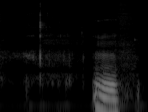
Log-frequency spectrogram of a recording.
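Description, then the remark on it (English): Quiet sipping and mouth sounds from a bourbon cocktail made with aromatic bitters and simple syrup, poured over ice, with a single light clink, then a loud, satisfied hum of appreciation. “I'm going to have another sip actually.”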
